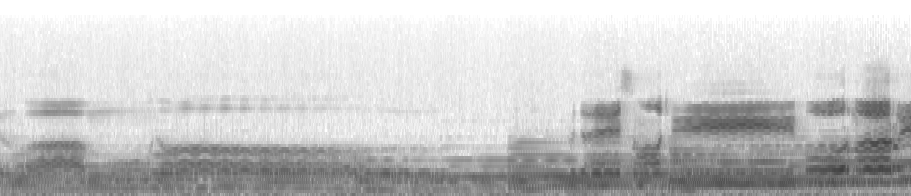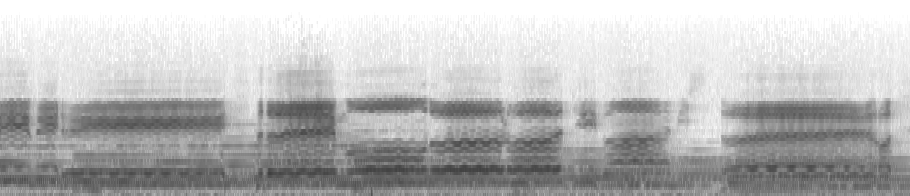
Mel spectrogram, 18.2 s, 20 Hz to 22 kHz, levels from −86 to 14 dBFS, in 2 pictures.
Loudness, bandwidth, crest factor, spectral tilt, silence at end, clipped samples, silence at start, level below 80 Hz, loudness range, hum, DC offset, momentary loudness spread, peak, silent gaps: -19 LUFS; 11.5 kHz; 18 dB; -6 dB/octave; 0 s; under 0.1%; 0 s; -46 dBFS; 14 LU; none; under 0.1%; 17 LU; -2 dBFS; none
